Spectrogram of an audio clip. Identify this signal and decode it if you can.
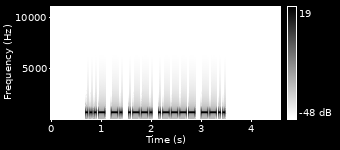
Morse code, heard as a keyed tone, about 27 wpm, 700 Hz. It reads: VNP1Z
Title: Code Groups - 5 Letter:Numbers - 28wpm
